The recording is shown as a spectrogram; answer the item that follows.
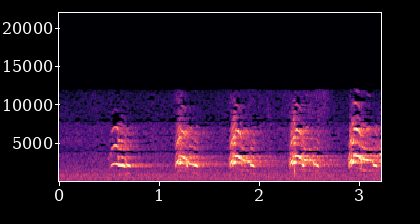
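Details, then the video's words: Red-shouldered hawk chicks, two in the nest, as a parent brings prey to feed them; thin, high, slightly downslurred whistled notes repeated about twice a second, over steady background hiss. "Parent Feeding Two Hawk Chicks in nest"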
